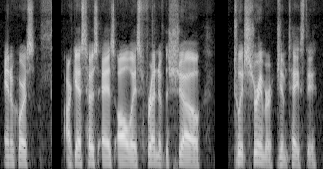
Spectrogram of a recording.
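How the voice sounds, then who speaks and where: A man hosting a casual podcast chat, excitable and swearing freely, laughing often. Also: medium pitch, moderate pace, no echo. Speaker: podcast host.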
